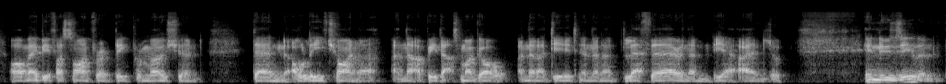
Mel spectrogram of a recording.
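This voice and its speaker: A man, chatting casually in a rambling, understated, self-deprecating way as a fighter and coach. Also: a bit bright. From England. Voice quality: deep voice. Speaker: kickboxer and striking coach. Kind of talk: casual interview chat about own career.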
